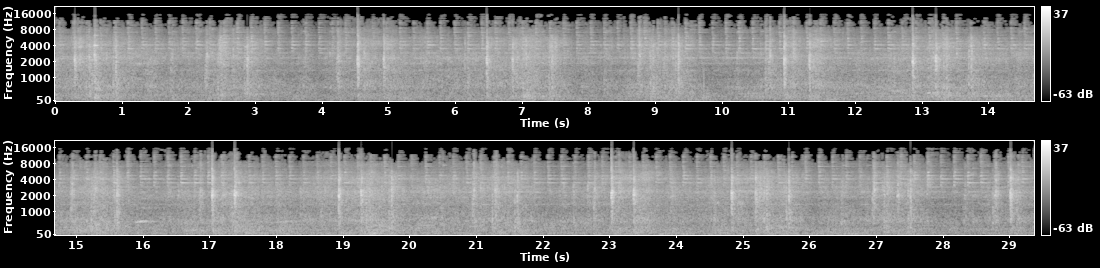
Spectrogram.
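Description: Loaded autorack freight cars rolling past at close range: a steady rumble of steel wheels on the rails, broken by frequent sharp clicks and clacks.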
